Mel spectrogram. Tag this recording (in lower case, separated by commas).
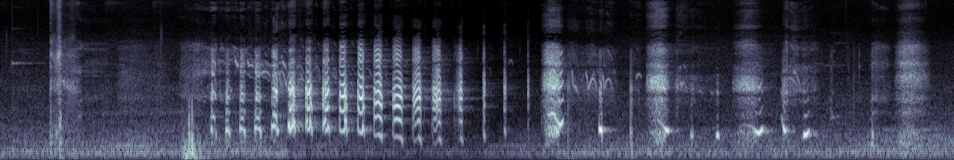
human voice, laughter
